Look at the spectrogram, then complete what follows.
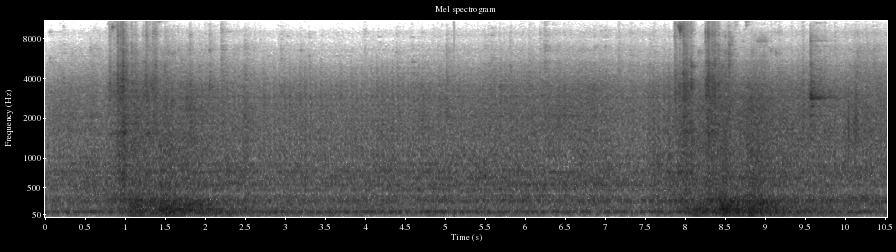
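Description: Steady industrial rumble and hiss of a steel melt shop while molten steel is poured into a ladle amid showers of sparks. It swells louder and deeper about a second in and again around eight seconds, with a few sharp clicks.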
